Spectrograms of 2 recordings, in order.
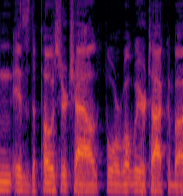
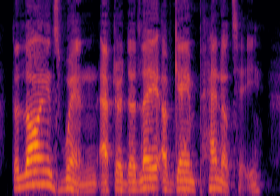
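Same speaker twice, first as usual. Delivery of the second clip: terrible put-on British accent; 4 semitones higher, 6 dB louder than usual. Starting a segment that must be done entirely in British accents, bad British accent. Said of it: "We have to do this entire next segment in British accents".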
